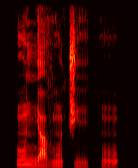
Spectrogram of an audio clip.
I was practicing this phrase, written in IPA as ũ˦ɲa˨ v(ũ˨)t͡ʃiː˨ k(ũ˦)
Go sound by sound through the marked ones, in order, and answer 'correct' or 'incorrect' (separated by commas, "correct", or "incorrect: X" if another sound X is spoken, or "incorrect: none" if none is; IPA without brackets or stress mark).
incorrect: ũ˦, incorrect: ũ˨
